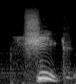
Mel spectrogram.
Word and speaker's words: chic: I mean, the way it's spelled, it looks like chick, but it's chic.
